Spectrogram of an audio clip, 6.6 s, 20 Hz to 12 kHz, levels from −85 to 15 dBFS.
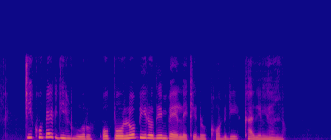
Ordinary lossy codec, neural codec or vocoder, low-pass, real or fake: none; codec, 16 kHz, 1 kbps, FunCodec, trained on Chinese and English, 50 frames a second; 7.2 kHz; fake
